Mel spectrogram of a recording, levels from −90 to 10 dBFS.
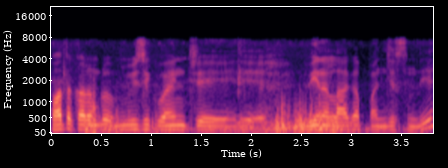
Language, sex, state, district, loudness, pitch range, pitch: Telugu, male, Andhra Pradesh, Anantapur, -20 LUFS, 120-140 Hz, 135 Hz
